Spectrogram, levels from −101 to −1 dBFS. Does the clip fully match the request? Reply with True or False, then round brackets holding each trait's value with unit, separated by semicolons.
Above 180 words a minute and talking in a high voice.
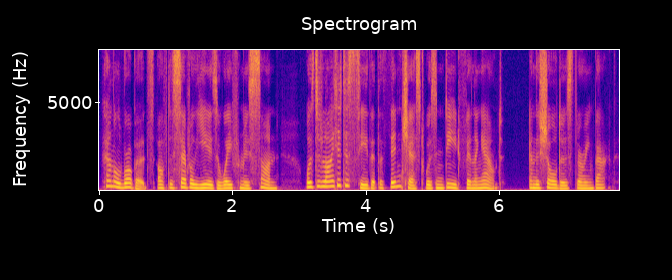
True (200 wpm; 205 Hz)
